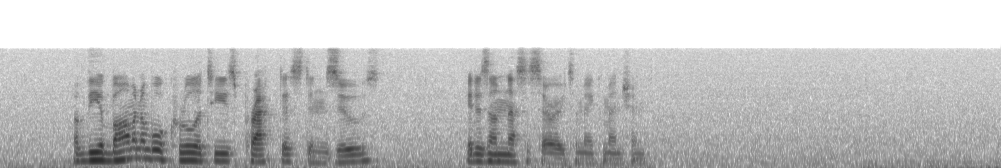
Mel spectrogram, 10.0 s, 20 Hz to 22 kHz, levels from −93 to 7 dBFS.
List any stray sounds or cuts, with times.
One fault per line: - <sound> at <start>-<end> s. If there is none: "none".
none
